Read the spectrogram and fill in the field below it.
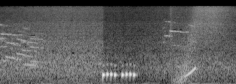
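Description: A fishing float bobs with a short watery plop as a fish bites.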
